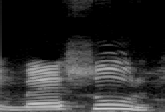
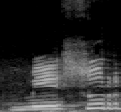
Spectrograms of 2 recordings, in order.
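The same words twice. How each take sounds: First: Said in the usual way. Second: मैसूर said "me-sur", closed e; wrong vowel. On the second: Shown as a demonstration. Teacher rejecting a spelling, मैसूर with plain e. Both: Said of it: "मैसूर नहीं".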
